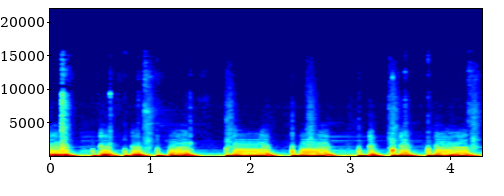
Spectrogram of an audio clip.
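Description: iPhone 14 Pro's haptic vibration motor buzzing in a string of short and longer pulses, about nine in all, each a low buzz starting with a click, as a custom vibration pattern is tapped out on its screen.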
